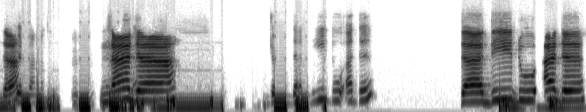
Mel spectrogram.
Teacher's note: Di gusi. Enggak di langit-langit dalnya. Di ujung gigi seri. Pangkal gigi seri.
